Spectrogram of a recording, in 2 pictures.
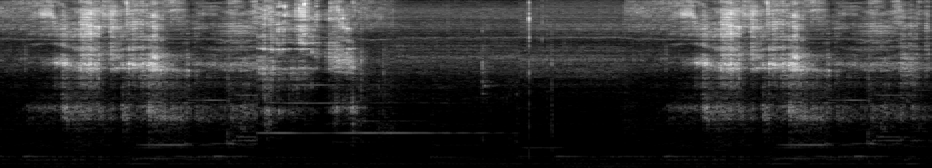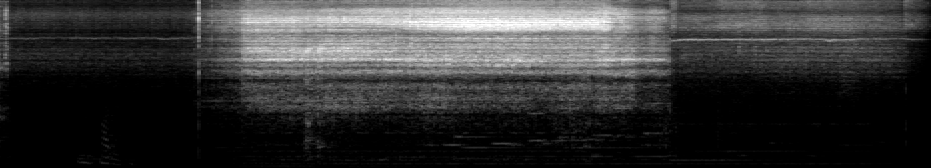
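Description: Surgical suction aspirator hissing in bursts during oral surgery, loudest for about four seconds in the second half, over a steady low hum.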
